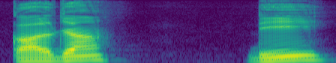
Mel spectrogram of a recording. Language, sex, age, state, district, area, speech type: Punjabi, male, 18-30, Punjab, Patiala, urban, read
